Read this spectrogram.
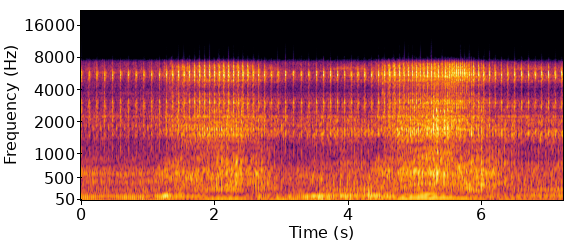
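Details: Engine knock at quiet idle: sharp ticking knock repeating roughly three times a second, loud in the upper range; cause not clear.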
